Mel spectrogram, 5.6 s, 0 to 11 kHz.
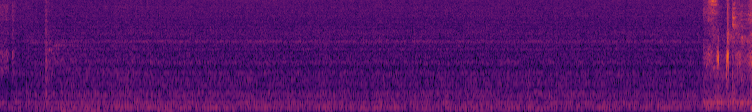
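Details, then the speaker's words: Antec Vortex 360 ARGB AIO liquid CPU cooler, fans at 50% speed on a Ryzen 5900: even soft whoosh with a faint steady hum, no rattle or ticking; normal, fairly quiet. "okay then so this is the vortex 360 from antech this is the fans at 50% fan"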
